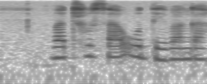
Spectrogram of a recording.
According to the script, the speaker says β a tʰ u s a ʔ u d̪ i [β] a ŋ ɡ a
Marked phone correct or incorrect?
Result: correct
